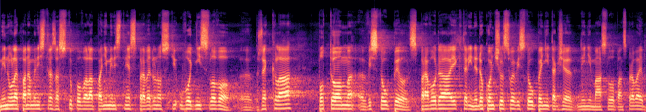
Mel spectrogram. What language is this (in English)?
Czech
